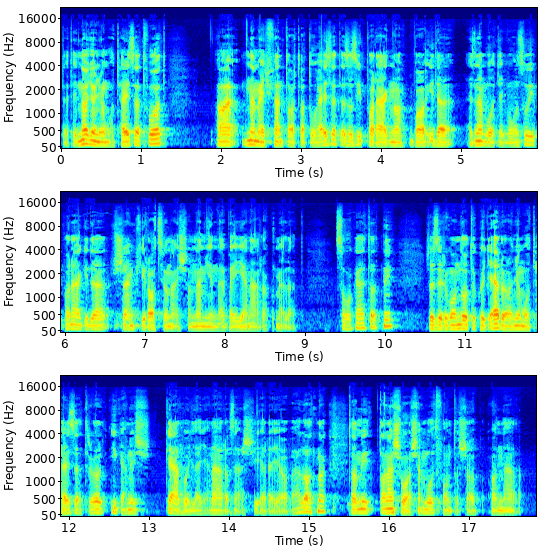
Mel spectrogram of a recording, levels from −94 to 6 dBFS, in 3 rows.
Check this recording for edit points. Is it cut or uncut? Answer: cut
